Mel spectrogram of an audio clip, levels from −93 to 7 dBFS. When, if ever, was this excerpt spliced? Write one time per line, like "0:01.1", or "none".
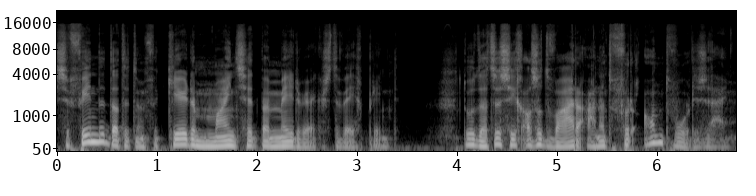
none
